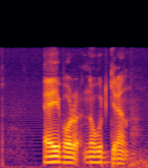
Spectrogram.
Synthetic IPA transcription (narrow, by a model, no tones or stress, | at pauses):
ɛjvɔɾnuːɖɡɾeːn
